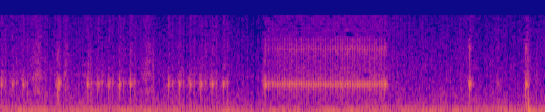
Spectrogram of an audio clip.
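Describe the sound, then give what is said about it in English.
A telephone rings after a call is dialed to the guard at a gate. Several short, high beeps come first, then one steady, sustained ringing tone, heard alone with no talk. “You wait another half minute, and then pick up the phone and call the guard at the gate.”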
